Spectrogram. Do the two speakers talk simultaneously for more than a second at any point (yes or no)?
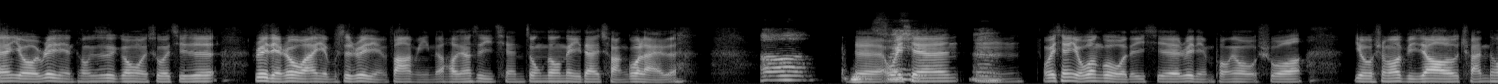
yes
